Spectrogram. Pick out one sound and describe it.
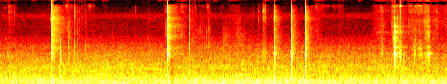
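Stone flakes snap off with sharp, scattered clicks.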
